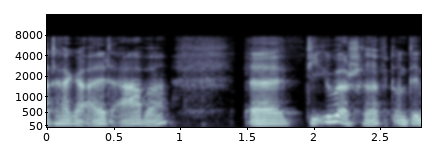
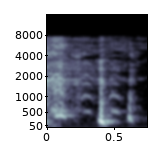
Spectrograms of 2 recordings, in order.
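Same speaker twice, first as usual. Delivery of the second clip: high squeaky laugh. Real, not acted. Laughs at the headline.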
